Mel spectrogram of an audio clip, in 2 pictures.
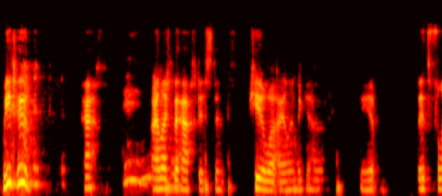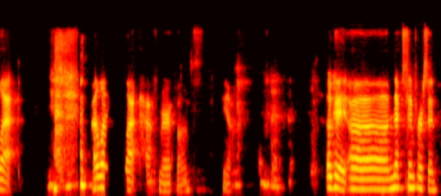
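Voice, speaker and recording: Woman teacher calling on students, unhurried, laughs easily. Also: mid-range voice, poor audio. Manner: relaxed, laughs often, joking. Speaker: course instructor. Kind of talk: leading class introductions.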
